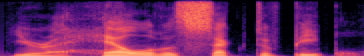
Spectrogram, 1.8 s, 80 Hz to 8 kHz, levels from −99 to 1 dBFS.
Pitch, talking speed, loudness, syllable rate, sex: 115 Hz, 265 wpm, -17 LUFS, 5.8 syllables/s, male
